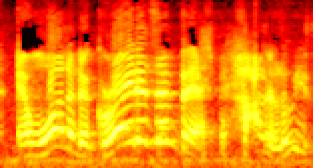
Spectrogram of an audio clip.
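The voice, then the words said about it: Yelling preacher. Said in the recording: “I'm yelling again. I'm yelling again. I'm yelling again.”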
